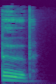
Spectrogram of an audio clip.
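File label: "boob", British English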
